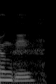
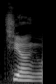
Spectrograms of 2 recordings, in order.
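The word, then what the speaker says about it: Chingonyi: I think it came out at the beginning of June by the poet, I'm going to butcher his name, Keo Chigoni, right? – Chiongi. – Chiongi, right, thank you.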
